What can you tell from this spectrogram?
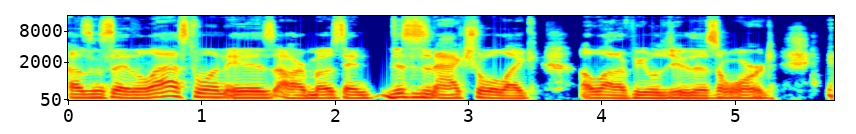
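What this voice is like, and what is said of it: Strained, fading voice. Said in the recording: “croup is an infection of the larynx, and it did some damage ... as the podcast goes, I'm losing my voice.”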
